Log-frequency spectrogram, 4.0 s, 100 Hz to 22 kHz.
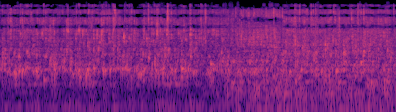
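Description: Water flushing out of a Honda 150 outboard motor through a garden hose during a purge, a steady close trickling and splashing stream that runs continuously, with no voices.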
